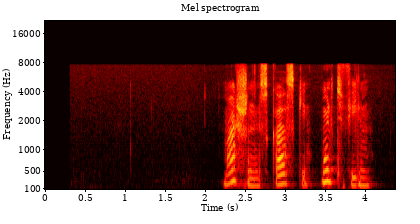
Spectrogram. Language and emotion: Russian, neutral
